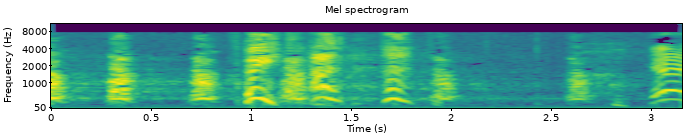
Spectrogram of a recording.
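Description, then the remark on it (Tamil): A mangy dog barks in a quick, irregular series of about eight sharp, fairly high-pitched yips, each rising and falling in tone, with short gaps between them and no talking. “ஃபேமிலியோட நடத்துறீங்க, ஆட்டுக்கல் மாதிரி ஒரு அம்மா, ஒற்றை குச்சி மாதிரி ஒரு அக்கா, பத்தாவதுக்கு இந்த பேரஸ பாதுகாக்கிறதுக்கு ஒரு சொறி நாய்.”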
